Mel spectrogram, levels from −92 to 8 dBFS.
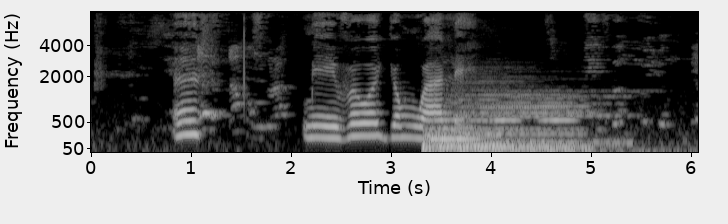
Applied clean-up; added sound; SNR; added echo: classical method Wiener filter.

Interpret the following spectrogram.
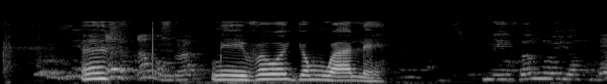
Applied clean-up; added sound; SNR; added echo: none; none; none; none.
